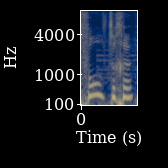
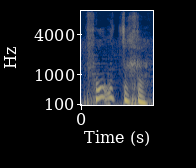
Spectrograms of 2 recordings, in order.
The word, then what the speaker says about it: voltige: We hebben nog voltige, draf of raar.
